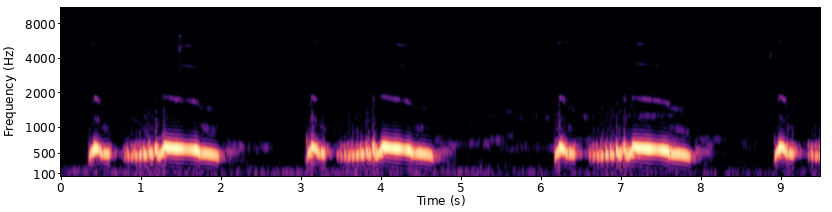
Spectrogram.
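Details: Local puter, the Barbary dove, giving its pelung contest song as a tutoring recording: a clipped rising opener and a rich, sustained coo that fades lower, repeated four times at steady three-second intervals.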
